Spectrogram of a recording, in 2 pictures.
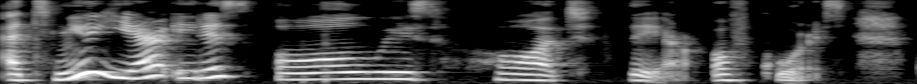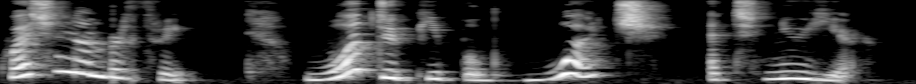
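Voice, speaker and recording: Female English teacher for a kids' video lesson, slightly high pitch, instructive and expressive. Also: takes it slowly. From Russia. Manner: didactic, expressive model reading with clear questions. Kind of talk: video lesson for third graders.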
